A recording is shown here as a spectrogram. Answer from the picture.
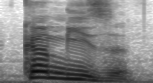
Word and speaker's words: camisa: Por exemplo, camisa. Camisa, olha a tonicidade na penúltima sílaba, é uma palavra paroxítona.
